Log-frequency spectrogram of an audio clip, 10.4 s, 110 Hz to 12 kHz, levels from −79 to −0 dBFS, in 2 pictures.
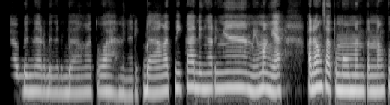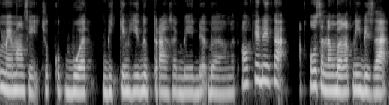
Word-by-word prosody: Ah, 215 0 -7
bener 210 0 -2
bener 200 0 -7
banget. 200 +1 -7
Wah, 210 0 -1
menarik 185 0 -10
banget 200 +2 0
nih, 240 - -1
Kak, 255 0 +3
dengarnya. 235 +1 0 0.3
Memang 230 +3 +2
ya, - - +6 0.4
kadang 235 +3 +6
satu 235 -1 +2
momen 215 0 +4
tenang 210 0 0
tuh 255 - -1
memang 215 0 +3
sih, 200 - -2
cukup 210 0 -8
buat 200 -1 +3 0.3
bikin 205 +1 -1
hidup 205 0 +1
terasa 200 0 0
beda 195 0 -3
banget. 195 0 -6
Oke, 290 +4 -2
deh, 325 -1 +3
Kak, 310 - +5 0.2
aku 260 - -7
seneng 215 -4 +3
banget 205 0 +4
nih 220 -1 +3
bisa 200 -1 +1
210 Hz, 195 wpm, -24 LUFS, 200-225 Hz, 0.4 s, ya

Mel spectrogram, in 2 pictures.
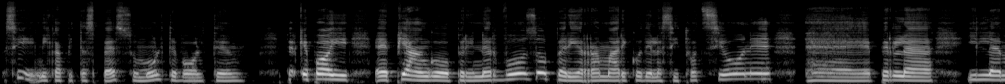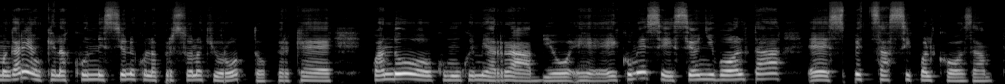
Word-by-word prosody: Sì, 310 - -8
mi 185 0 -5
capita 180 -1 -8
spesso, 180 +3 -5
molte 190 +3 -3
volte, 165 +1 -5 0.3
perché 475 -1 0
poi, 225 -3 +6 0.2
ehm, 195 0 +4
piango 190 -5 +4
per 185 +1 -4
il 175 - -4
nervoso, 240 +8 +3
per 205 -7 0
il 180 0 0
rammarico 180 +1 -3
della 175 -1 -3
situazione, 460 - -2 0.3
ehm, 170 -1 -6
per 200 -1 -3
l 180 -3 +1 0.3
il 220 -1 0
magari 225 +8 +4
anche 220 -4 0
la 205 -1 -1
connessione 220 +1 0
con 220 -1 -4
la 195 - -1
persona 205 +1 -4
che 200 -1 -8
ho 175 - +1
rotto, 175 -4 -4
perché 175 0 -4 0.3
quando 235 -1 +7
comunque 200 0 -3
mi 205 -1 -1
arrabbio 170 -2 -1
è 170 0 -4
è 195 - -7
come 275 +8 +4
se 280 -9 -1
se 190 +3 +1
ogni 230 +1 +1
volta, 235 +4 +1 0.3
ehm, 195 +3 +1
spezzassi 220 +2 -3
qualcosa 165 -5 -5
195 Hz, 140 wpm, -22 LUFS, 175-220 Hz, 0.3 s, quando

